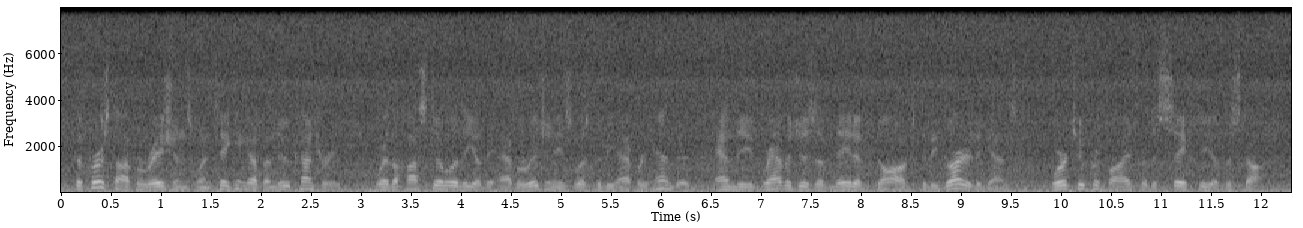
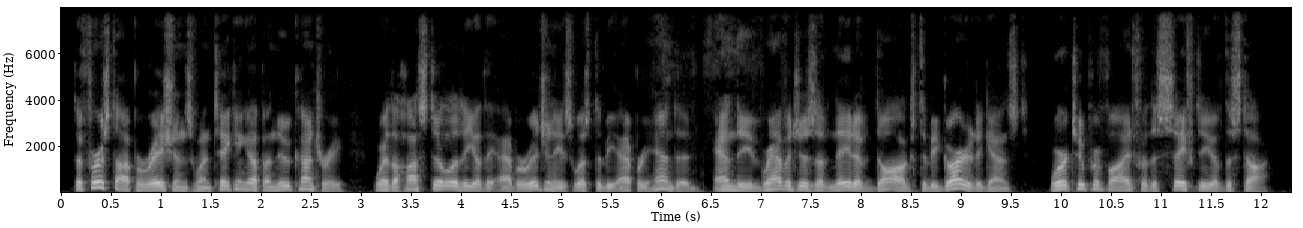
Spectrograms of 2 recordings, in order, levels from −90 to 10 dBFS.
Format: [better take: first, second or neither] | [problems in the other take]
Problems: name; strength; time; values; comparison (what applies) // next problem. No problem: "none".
second | background sound (Water); 6 dB below the speech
